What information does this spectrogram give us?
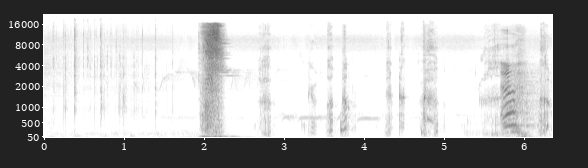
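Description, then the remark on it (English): A sharp, harsh cough bursts out as someone coughs in another person's face, followed a few seconds later by another rougher, rasping cough, with faint clicks and rustles in between and no speech. “Coughing in my face like that?”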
